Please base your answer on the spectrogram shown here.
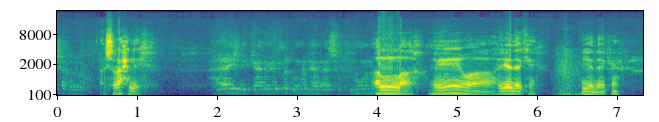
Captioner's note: Arabic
